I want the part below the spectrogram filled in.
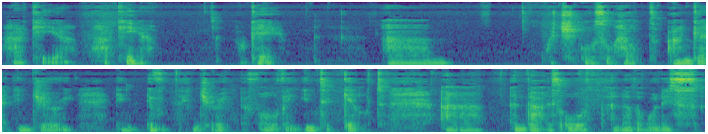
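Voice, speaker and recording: A woman's voice: low voice, vocal fry, a little mellow, husky, poor audio. A woman whispering breathily in an ASMR style, explaining things informally step by step with some hesitation. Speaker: ASMR host and energy healer.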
